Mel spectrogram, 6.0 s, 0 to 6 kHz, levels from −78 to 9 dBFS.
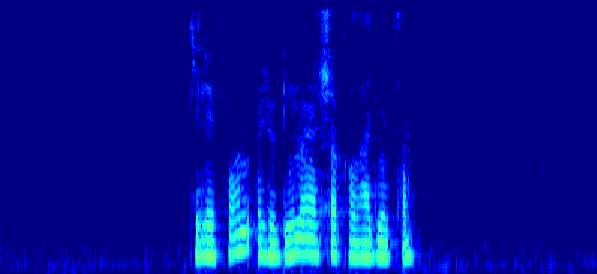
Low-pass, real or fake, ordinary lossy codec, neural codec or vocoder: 5.4 kHz; real; AAC, 24 kbps; none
